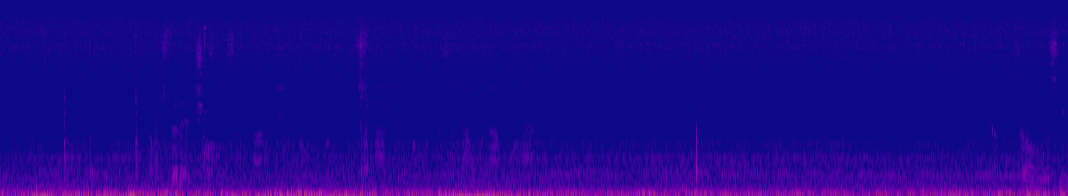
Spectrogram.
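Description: Low, steady rumble of a car's engine and tyres heard from inside the cabin while it drives slowly. The rumble swells for a moment midway.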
